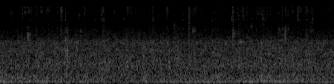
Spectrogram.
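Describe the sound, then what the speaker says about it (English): Steady rain falls in the morning as a dense, continuous hiss of drops, even and unbroken throughout, with no voices. "It's morning, it's raining."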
